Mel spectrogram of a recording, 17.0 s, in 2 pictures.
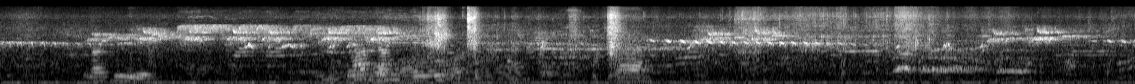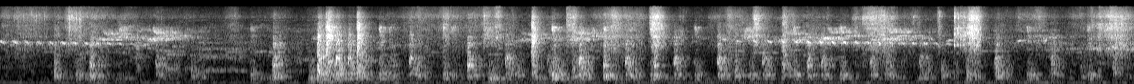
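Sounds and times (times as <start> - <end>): birds chirping and calling: 0.0 - 17.0
clucking calls: 8.7 - 17.0
rattling bird trill: 9.0 - 17.0.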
